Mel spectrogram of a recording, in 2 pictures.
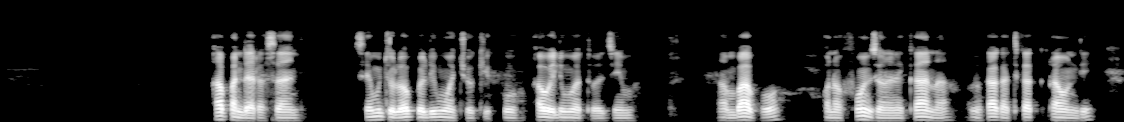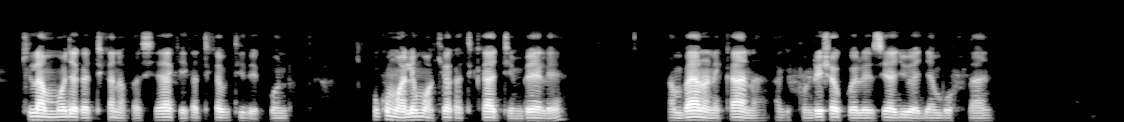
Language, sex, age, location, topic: Swahili, male, 25-35, Dar es Salaam, education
